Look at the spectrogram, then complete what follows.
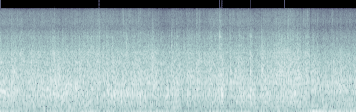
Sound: heavy rain and wind sounds

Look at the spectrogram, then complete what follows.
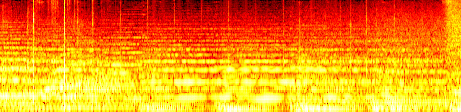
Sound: audience applauding

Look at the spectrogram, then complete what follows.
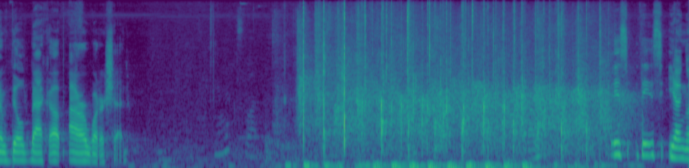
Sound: applause

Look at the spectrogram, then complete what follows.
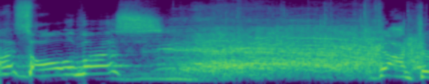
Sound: crowd

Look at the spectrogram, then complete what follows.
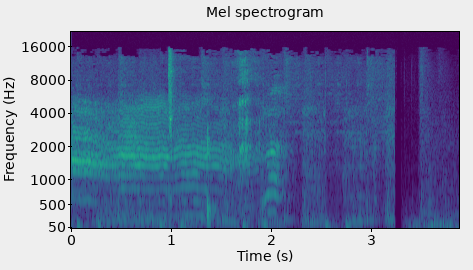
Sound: Dino dad laughs; dramatic music plays

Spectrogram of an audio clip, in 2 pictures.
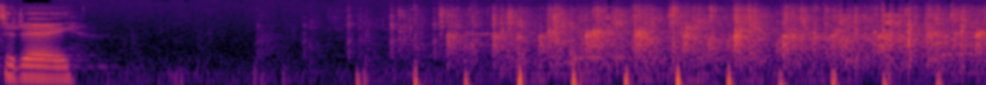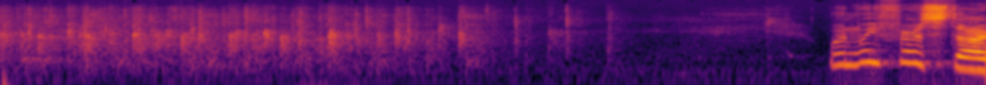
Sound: clapping

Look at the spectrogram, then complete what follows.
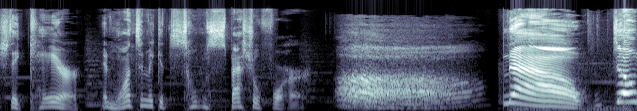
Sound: crowd AWWWW

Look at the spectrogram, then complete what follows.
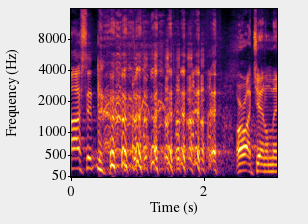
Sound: people laughing

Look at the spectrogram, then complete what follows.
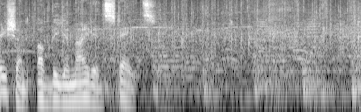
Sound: applause and cheers; marching band playing

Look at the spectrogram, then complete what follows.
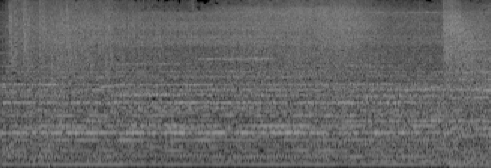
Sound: none

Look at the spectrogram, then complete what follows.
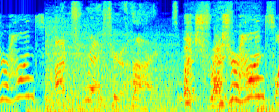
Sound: dramatic sound

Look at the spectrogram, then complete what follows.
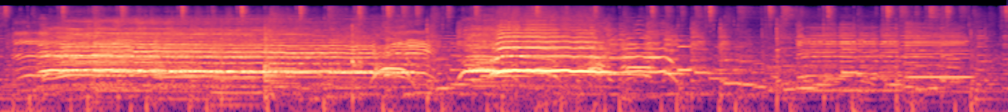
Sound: applause

